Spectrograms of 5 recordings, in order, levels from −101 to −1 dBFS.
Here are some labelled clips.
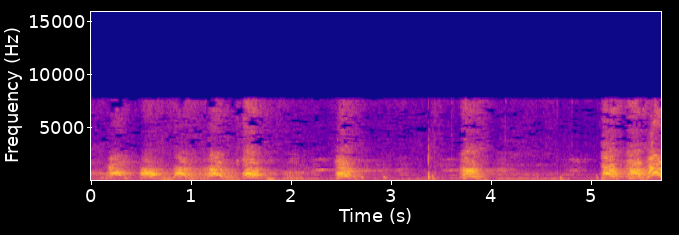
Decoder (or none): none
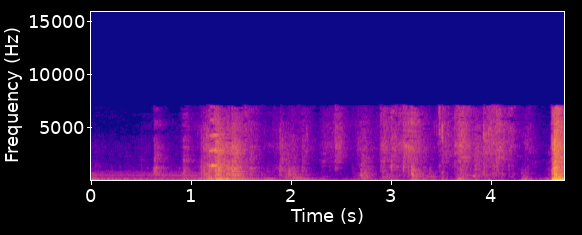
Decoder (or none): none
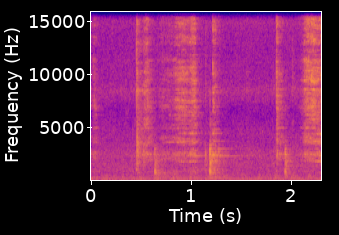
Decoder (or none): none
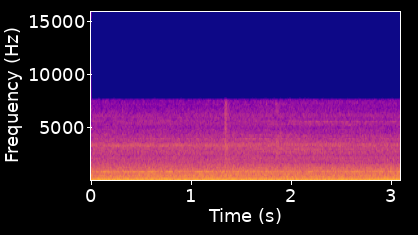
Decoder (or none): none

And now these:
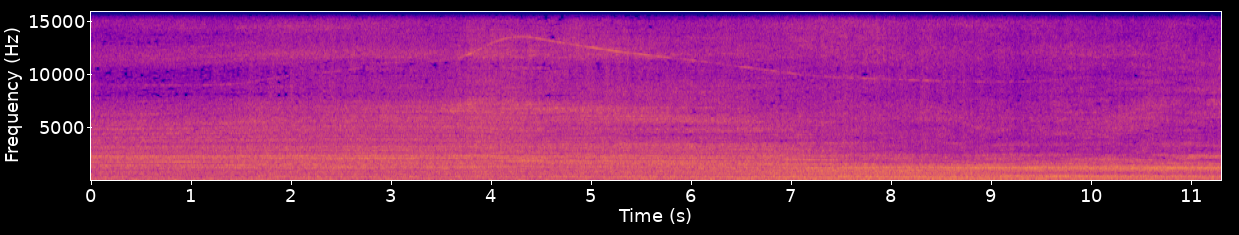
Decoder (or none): none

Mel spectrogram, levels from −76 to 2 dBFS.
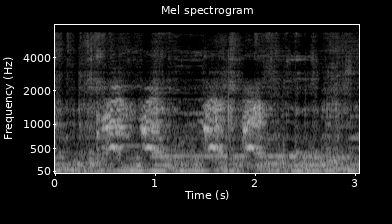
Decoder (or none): codec, SNAC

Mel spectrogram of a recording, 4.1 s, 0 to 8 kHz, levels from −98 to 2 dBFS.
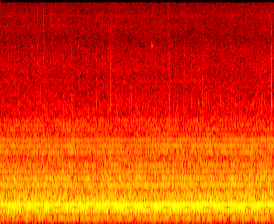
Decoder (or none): none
